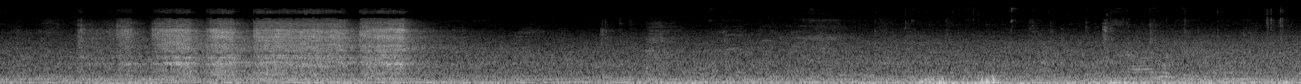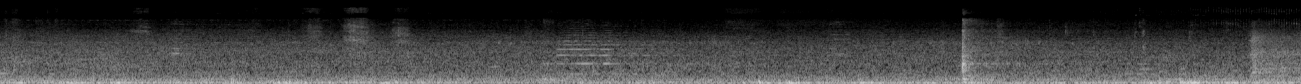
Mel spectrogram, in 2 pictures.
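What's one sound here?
City traffic hums steadily along a busy street outdoors.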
